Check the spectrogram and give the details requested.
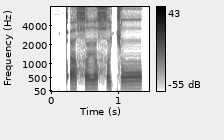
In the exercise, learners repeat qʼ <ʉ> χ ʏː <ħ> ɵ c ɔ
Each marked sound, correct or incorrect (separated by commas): correct, incorrect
